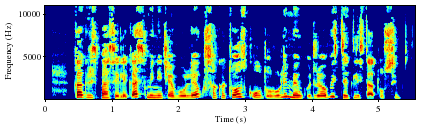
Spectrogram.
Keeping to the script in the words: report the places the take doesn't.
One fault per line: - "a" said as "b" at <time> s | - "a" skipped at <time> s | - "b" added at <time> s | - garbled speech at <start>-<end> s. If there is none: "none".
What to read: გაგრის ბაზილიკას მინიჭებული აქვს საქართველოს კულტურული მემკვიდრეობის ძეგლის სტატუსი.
none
